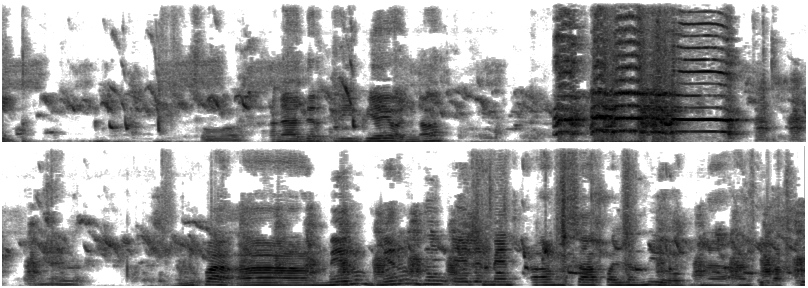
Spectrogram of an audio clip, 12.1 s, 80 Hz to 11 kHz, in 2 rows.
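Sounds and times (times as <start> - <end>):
rooster crowing: 4.1 - 5.7.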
